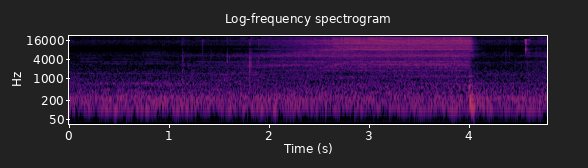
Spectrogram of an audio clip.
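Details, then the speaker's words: GE CARESCAPE R860 ventilator running its pre-use pre-check in adult mode with test tubing: steady hiss of gas flow slowly rising, with a brief click near the end. "সবকিছু check করে। Oxygen তারপর এখানে যতগুলো আছে সবগুলো check করে check করার পর যদি সবগুলো সঠিক থাকে ঠিক থাকে তাহলে ওটা প্রিচেক দেখাবে যে হ্যা এটা প্রিচেক হয়ে গেছে"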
